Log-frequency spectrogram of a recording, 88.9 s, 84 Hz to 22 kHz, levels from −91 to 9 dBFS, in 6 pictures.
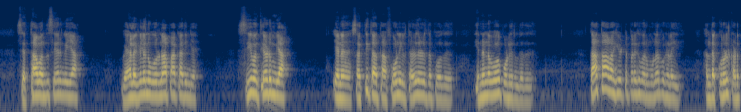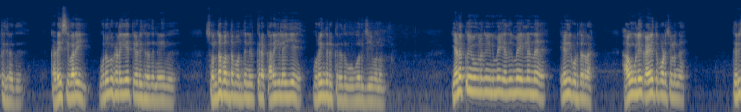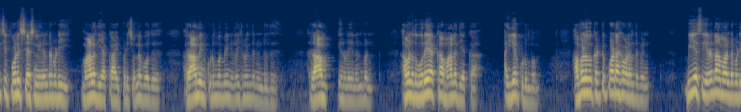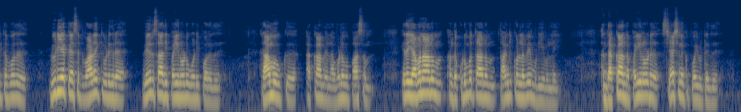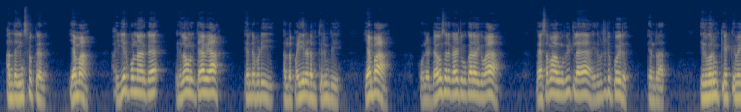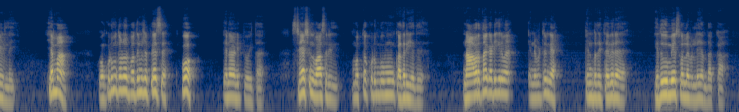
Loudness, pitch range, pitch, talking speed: -20 LUFS, 160-200 Hz, 180 Hz, 110 wpm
